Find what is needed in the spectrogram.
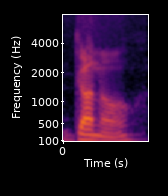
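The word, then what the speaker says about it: gunwale: it's an apparently it's an Old English word Gano which is pronounced differently from how it's spelled essentially refers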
